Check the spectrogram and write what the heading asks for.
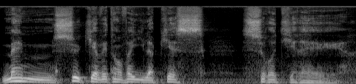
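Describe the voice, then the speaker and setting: A man telling a frightening story on television in a theatrical way, dropping to hushed tones and rising to cries. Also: fairly low pitch, sing-song, a little slow, slightly rough. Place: television studio set of a haunted castle.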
